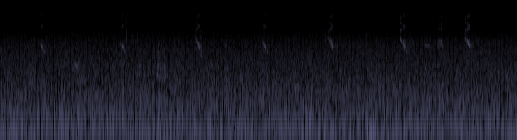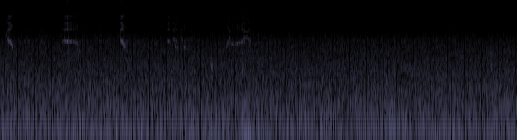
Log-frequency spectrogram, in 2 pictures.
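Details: Early morning at an osprey nest as the female feeds the chicks. Faint, high, arching whistled chirps are repeated irregularly over strong low background rumble.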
